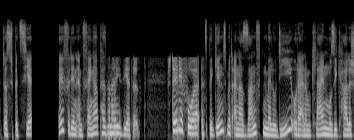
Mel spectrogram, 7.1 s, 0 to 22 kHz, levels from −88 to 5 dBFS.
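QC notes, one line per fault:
0.62–1.19 s, playback stall: the sound cuts out mid-flow and the output sits silent for about 0.55 s before picking up again. It stops and then resumes, which is what you get when the player runs dry and simply outputs nothing until data arrives. The likely cause is a starved buffer or a blocked playback thread rather than anything in the source itself.
2.11–4.11 s, adaptive stream at a lower bitrate: for two seconds codec artefacts rise. The switch in and out is abrupt and gapless, as when an adaptive player drops to a cheaper rendition while the connection struggles and then climbs back. The sound fits a step down from Opus at around 64 kbit/s to something near 8 kbit/s.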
